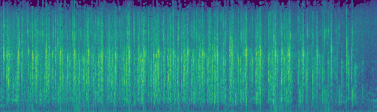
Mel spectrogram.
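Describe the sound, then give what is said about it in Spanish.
Sustained audience applause, a dense wash of many hands clapping at once, loud and steady for several seconds before easing slightly at the end. “¡Viva! Un aplauso.”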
